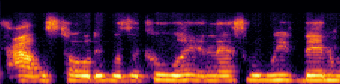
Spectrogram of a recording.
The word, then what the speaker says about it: Akua: diasporan African doesn't always know all the proper pronunciations of things when we reclaim our African names. So I'm aware that it's Akua, and most of the dialects on Ghana, in the country of Ghana, I should say.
